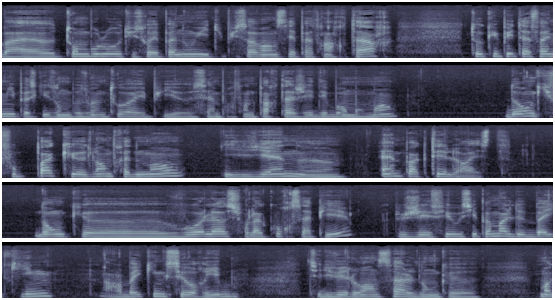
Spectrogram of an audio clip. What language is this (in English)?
French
